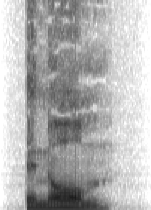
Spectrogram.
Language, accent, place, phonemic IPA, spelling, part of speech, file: German, Germany, Berlin, /eˈnɔʁm/, enorm, adjective, De-enorm.ogg
- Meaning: 1. enormous 2. very, so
